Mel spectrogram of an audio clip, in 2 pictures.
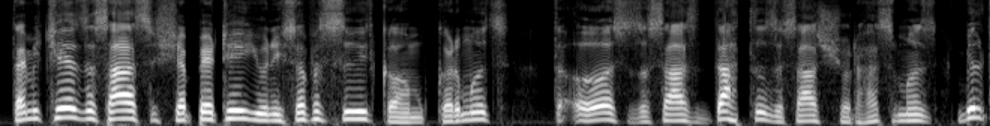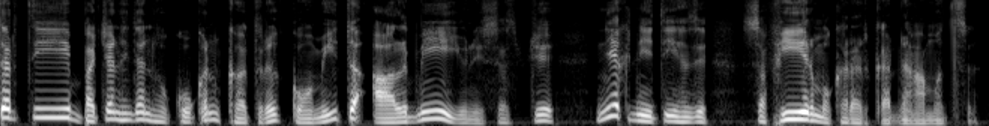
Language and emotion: Kashmiri, neutral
